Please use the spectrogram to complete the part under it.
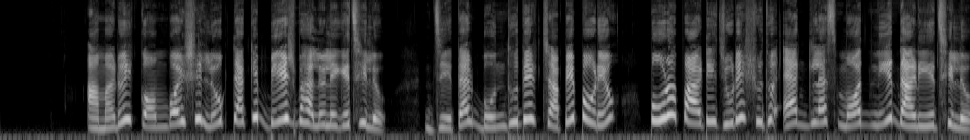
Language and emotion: Bengali, happy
